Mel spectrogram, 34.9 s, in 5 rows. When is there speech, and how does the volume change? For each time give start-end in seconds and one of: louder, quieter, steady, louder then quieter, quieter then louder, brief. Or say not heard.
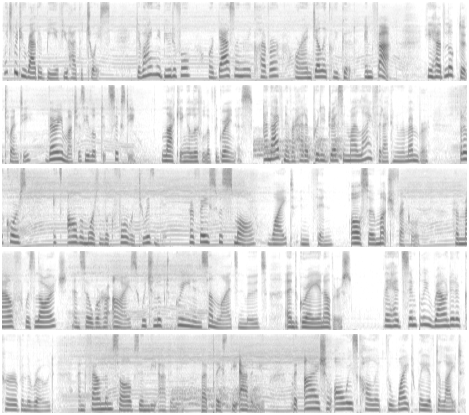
0.0-34.8 steady.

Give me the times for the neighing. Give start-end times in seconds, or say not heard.
not heard.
